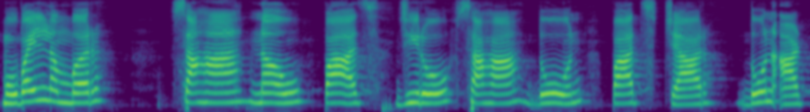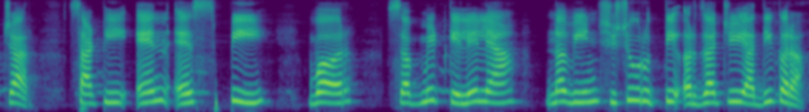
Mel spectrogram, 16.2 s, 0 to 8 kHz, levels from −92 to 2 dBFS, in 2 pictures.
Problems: constant background noise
